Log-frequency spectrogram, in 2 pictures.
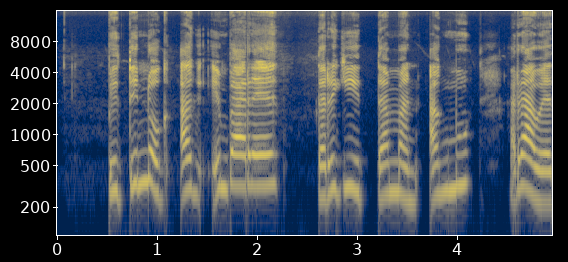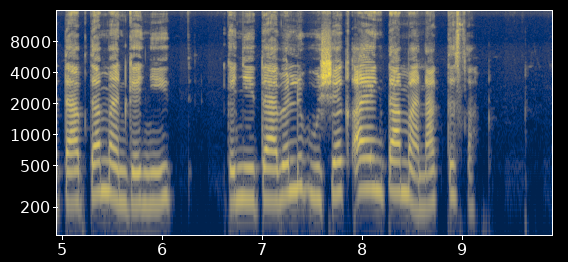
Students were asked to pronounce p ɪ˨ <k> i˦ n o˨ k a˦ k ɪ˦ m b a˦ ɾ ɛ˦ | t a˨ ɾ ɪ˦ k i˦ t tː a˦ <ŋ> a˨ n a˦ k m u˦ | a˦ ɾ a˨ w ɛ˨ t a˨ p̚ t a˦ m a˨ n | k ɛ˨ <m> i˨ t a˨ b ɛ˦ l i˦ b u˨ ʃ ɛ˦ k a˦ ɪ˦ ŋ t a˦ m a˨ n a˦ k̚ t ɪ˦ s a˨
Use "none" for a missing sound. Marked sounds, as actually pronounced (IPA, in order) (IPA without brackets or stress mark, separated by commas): t, m, ɲ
